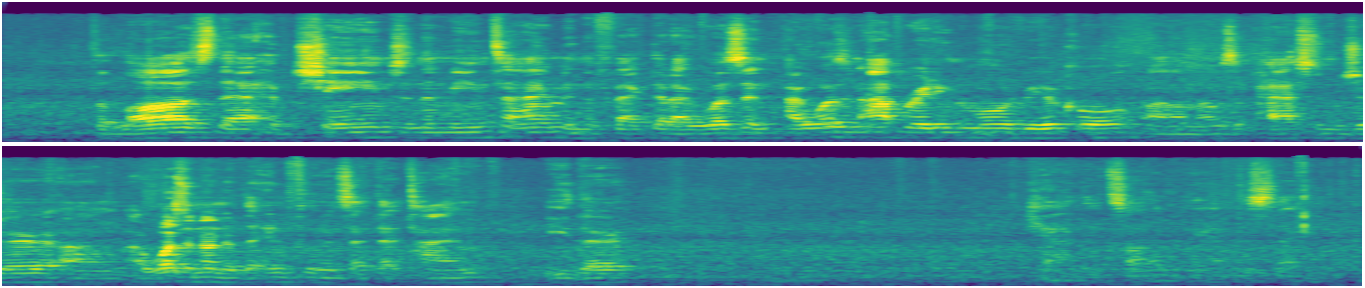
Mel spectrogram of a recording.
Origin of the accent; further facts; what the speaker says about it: East Hartford, Connecticut, United States; now in Hebron, United States; I'm from East Hartford. I lived there, was born there, bought my first house there. Me and my wife recently moved to Hebron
